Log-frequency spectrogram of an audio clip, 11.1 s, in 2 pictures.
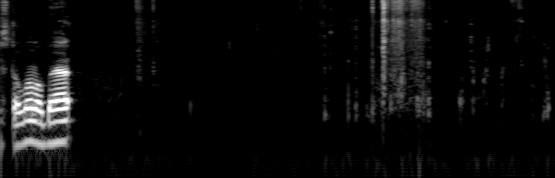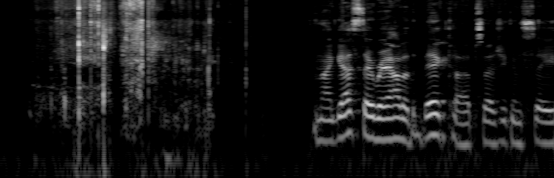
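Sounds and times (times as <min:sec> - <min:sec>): crunchy wet chewing: 0:00.9 - 0:08.4.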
